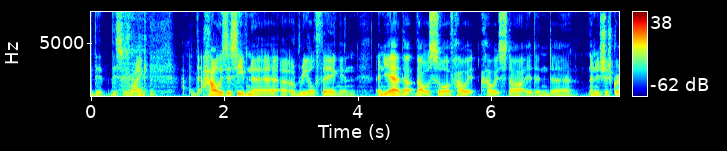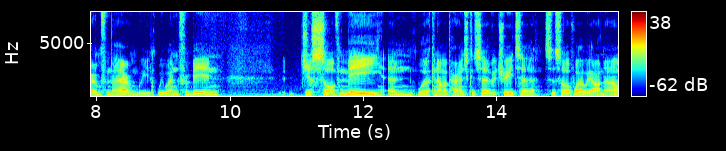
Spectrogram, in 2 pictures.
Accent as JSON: {"language": "English", "area": "Cornwall", "region": "South West England", "country": "United Kingdom", "tie": "born or raised there", "said": "I grew up in Cornwall actually, um, down on the on the south coast, right down near Land's End"}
